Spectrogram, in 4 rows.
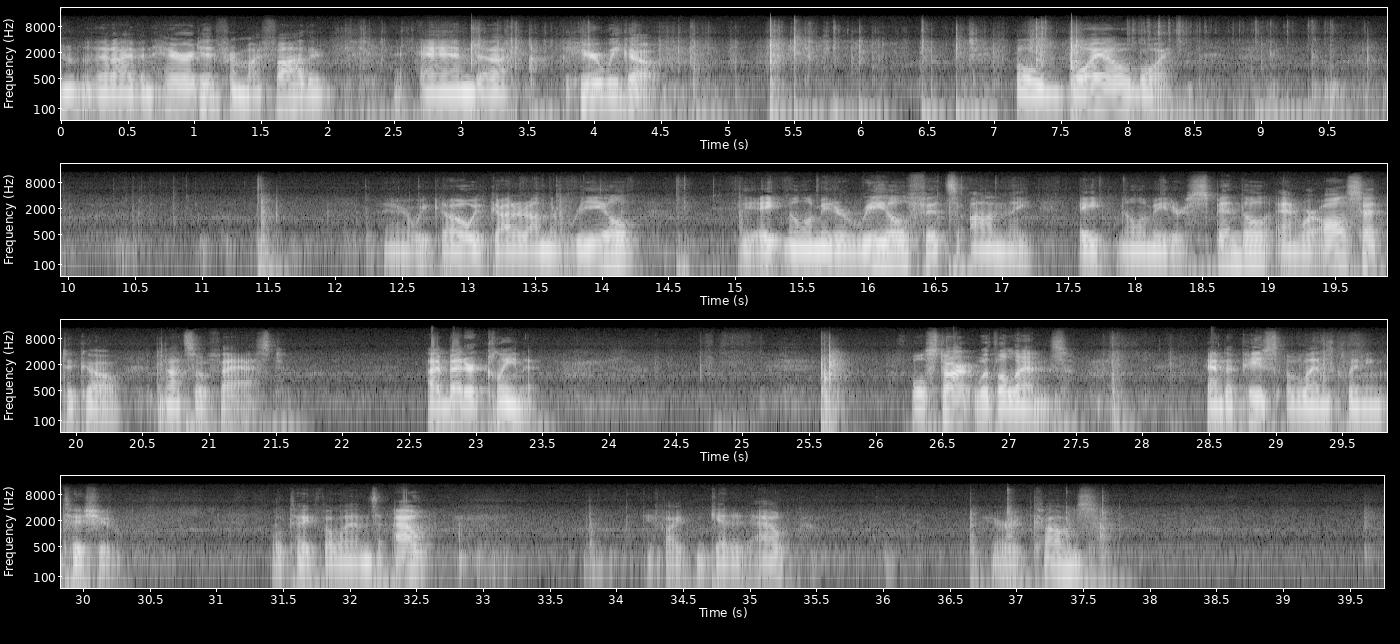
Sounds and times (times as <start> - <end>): Speech: 0.0 - 4.6, 7.2 - 8.4, 12.3 - 14.3, 15.0 - 21.6, 22.6 - 23.6, 26.2 - 27.6, 28.5 - 30.3, 31.4 - 32.7, 34.2 - 35.5, 36.7 - 37.8.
